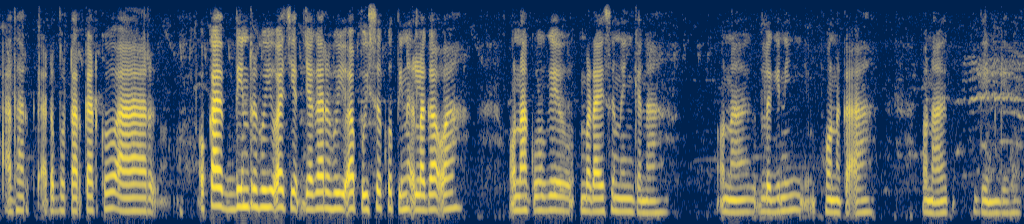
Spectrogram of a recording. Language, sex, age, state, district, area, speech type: Santali, female, 45-60, Jharkhand, Bokaro, rural, spontaneous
